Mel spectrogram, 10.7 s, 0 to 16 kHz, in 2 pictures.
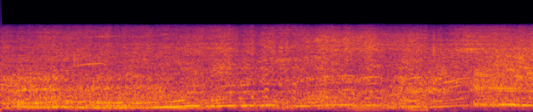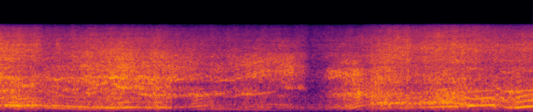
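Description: Electric motors of 1/10-scale RC drift cars whining, their pitch rising and falling with the throttle through the drifts, over the hiss of the tyres sliding on the track. The sound briefly drops out about eight and a half seconds in.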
